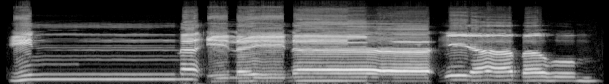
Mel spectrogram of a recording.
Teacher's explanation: ان نون مشدد پر گنہ ہوگا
